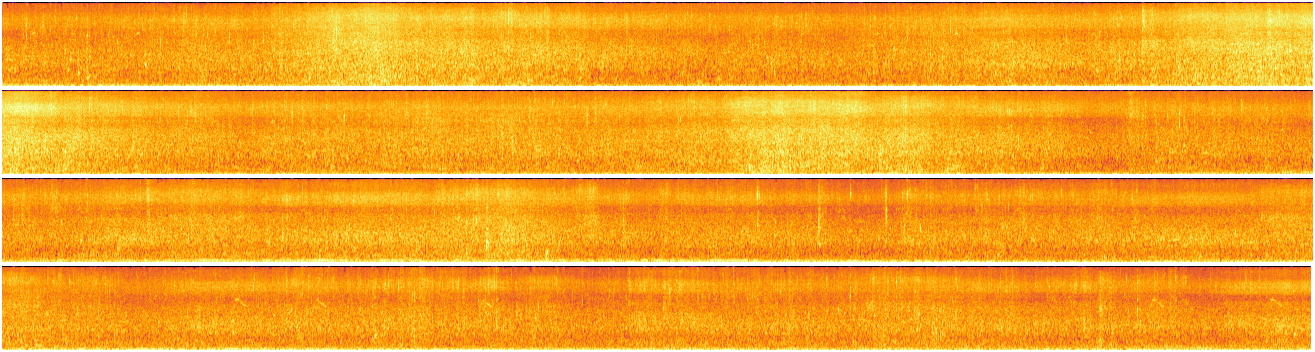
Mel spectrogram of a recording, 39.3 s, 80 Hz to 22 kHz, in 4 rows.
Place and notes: Athen, Palaio Faliro, Leof. Posidonos - beach, waves
waves lapping at the beach
(Sony PCM D50, DPA4060)
Paleo Faliro, Greece, 6 April 2016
